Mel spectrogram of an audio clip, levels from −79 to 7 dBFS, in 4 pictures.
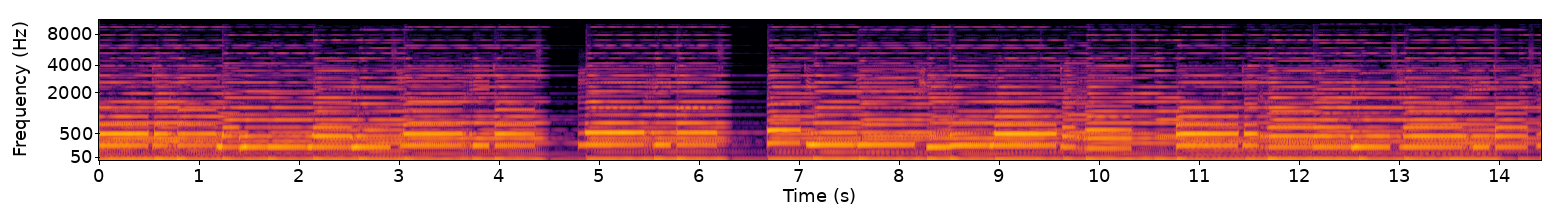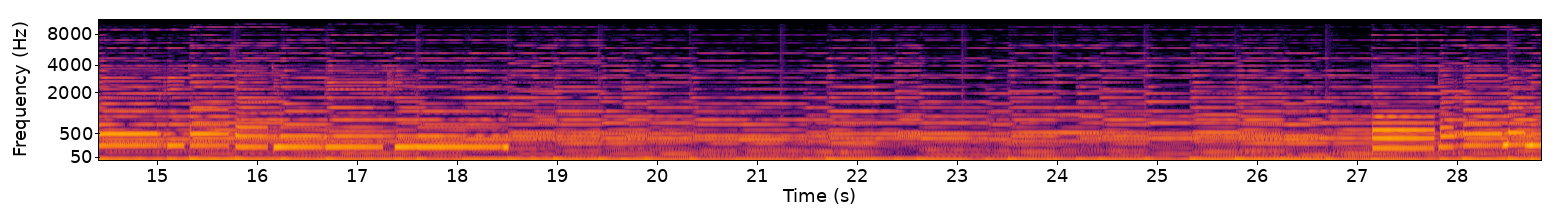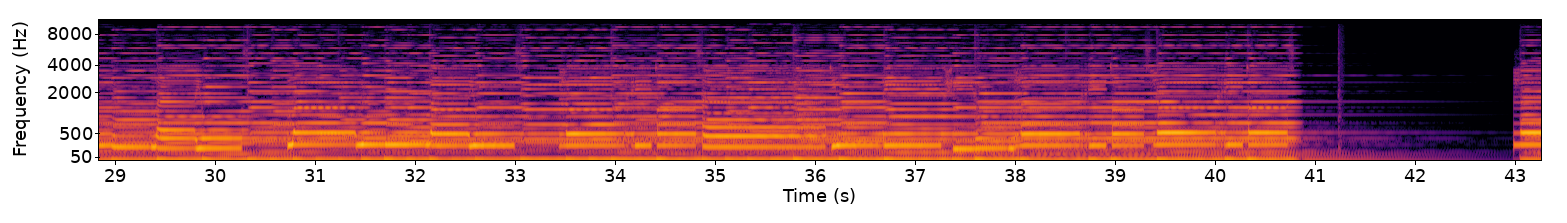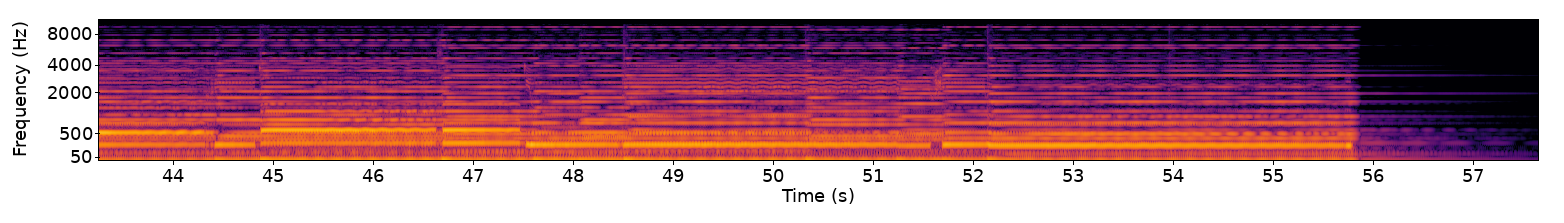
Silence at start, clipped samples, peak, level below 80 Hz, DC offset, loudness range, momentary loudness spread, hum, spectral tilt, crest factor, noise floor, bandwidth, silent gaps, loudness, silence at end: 0 s; under 0.1%; 0 dBFS; -40 dBFS; 6%; 8 LU; 10 LU; none; -5 dB/octave; 14 dB; -60 dBFS; 10 kHz; none; -14 LUFS; 0 s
